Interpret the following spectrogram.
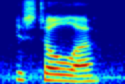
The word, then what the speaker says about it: Y'shtola: Y'shtola. Pronunciation 100% correct, though.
